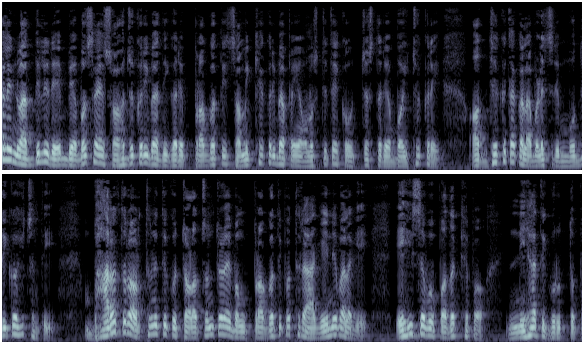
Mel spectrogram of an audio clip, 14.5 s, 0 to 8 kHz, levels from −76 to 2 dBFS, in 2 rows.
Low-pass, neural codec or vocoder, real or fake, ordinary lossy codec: 7.2 kHz; none; real; none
